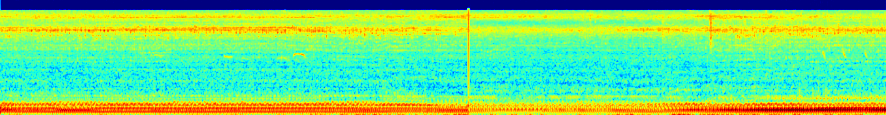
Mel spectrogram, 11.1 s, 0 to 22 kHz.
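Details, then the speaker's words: Mitsubishi Lancer Evo 5 rebuilt 2.37 stroker 4G63T, first start, cold, warming up: even, steady idle with smooth low drone climbing cleanly on a light rev; healthy and quiet. "so there we go I thought I've actually can hear me but the engines running you didn't hear our Quay is running absolutely mint so just gonna warm it out now let get off a cold start"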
